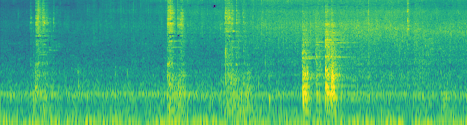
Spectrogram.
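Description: Pumpkin pieces being stirred with fried spices in a pan, a steady sizzle under several loud, sharp spatula scrapes against the pan at irregular intervals, close and clear with no talking.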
